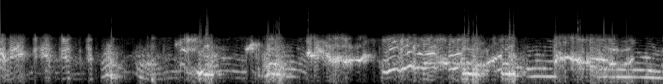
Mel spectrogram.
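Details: Two pet dogs 'singing' together, loud: wavering, drawn-out howls and yips that slide up and down in pitch, overlapping, with people talking in the background.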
